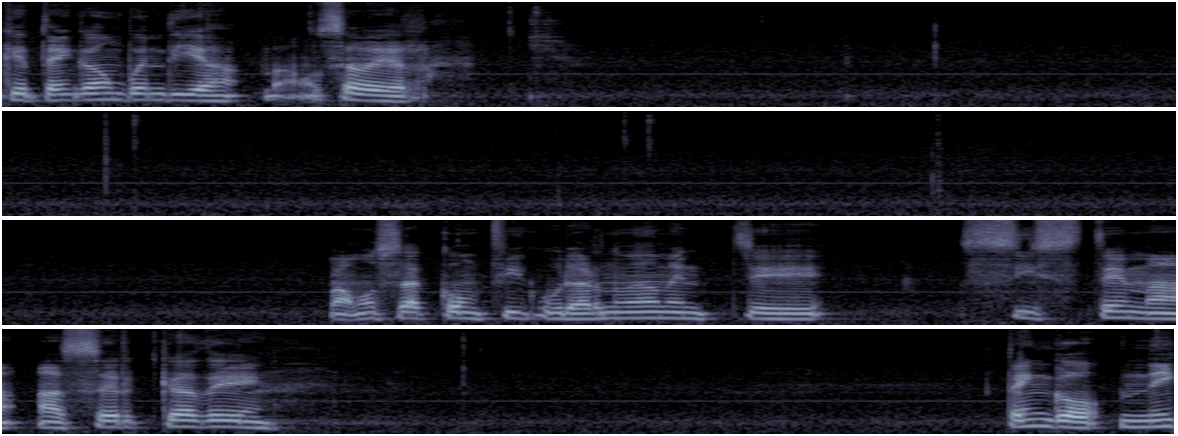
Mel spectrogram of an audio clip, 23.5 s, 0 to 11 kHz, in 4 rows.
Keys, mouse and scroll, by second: 1.6 click, 2.6 click, 6.4 click, 9.0 click, 14.2-14.7 scroll down 2, 14.7-15.7 scroll down 1, 15.7-16.3 scroll down 1, 16.3-17.8 scroll down 2, 18.4 click.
